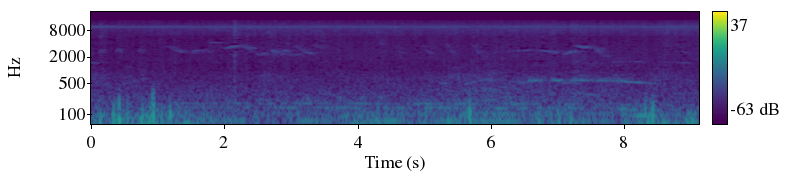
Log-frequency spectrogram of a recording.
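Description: Birds chirping in short warbled phrases, in two bouts a few seconds apart, over a low rumble with a few soft thumps and a faint steady high tone.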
